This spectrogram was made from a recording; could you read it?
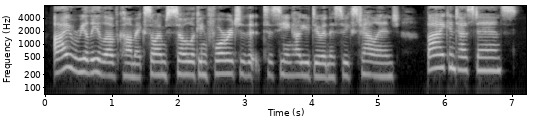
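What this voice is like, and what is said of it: Imitates another person's voice. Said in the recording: “That's a very good Megan Fox impression.”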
